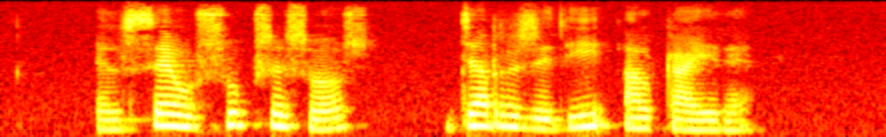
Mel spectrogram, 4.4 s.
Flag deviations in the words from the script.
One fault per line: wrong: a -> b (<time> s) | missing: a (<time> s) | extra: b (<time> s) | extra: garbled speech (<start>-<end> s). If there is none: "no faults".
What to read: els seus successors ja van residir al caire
missing: van (2.5 s)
